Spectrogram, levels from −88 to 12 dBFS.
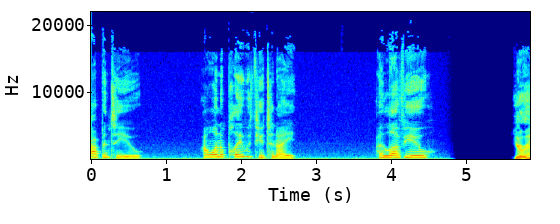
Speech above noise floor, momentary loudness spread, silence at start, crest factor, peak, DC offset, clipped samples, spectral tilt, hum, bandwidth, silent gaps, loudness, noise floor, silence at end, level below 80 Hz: over 75 dB; 10 LU; 0 s; 16 dB; -2 dBFS; under 0.1%; under 0.1%; -5 dB/octave; none; 19.5 kHz; 5.19-5.26 s; -16 LUFS; under -90 dBFS; 0 s; -36 dBFS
